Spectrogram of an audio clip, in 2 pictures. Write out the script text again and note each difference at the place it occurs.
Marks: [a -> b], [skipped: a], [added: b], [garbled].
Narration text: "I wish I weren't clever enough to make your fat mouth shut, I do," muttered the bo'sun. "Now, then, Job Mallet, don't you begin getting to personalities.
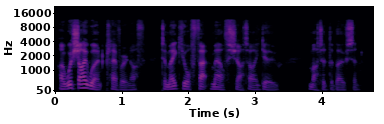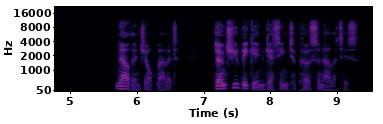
"I wish I weren't clever enough to make your fat mouth shut, I do," muttered the bo'sun. "Now, then, Job Mallet, don't you begin getting to personalities.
